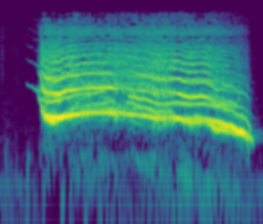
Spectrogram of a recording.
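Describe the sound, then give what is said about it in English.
A person imitates an elephant's trumpet with one loud, sustained, high and brassy cry lasting about two seconds, wavering slightly before sliding down in pitch at the end. No one talks over it. “You're right. That's an elephant.”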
